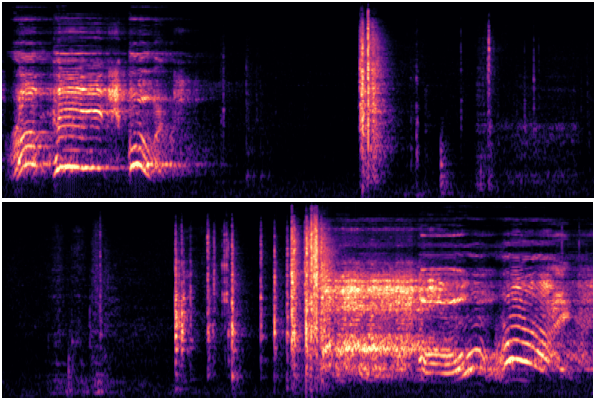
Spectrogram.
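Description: A DX Shot Riser toy gun with a Rampage Gatling progrise key fitted gives loud electronic sound effects: bright zapping bursts and sharp blasts separated by short quiet gaps, close to the microphone.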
